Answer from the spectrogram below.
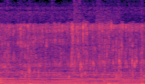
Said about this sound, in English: this pump seems to be pumping out a lot more water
